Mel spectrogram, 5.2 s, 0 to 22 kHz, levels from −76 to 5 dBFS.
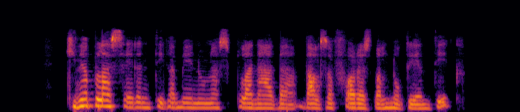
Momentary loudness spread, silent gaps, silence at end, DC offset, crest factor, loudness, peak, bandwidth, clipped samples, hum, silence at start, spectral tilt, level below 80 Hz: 9 LU; 2.31-2.36 s; 0.7 s; under 0.1%; 20 dB; -20 LUFS; -2 dBFS; 7.8 kHz; under 0.1%; none; 0.65 s; -5.5 dB/octave; -54 dBFS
